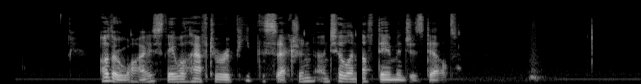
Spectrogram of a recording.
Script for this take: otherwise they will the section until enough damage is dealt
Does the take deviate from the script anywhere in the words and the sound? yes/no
yes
